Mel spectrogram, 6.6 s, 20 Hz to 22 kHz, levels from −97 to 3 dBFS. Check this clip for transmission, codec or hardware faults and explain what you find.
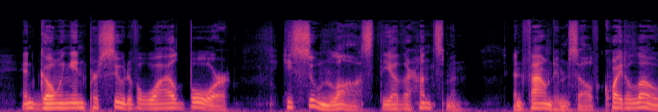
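One transmission fault is audible. Overlapping chunks occur from 2.22 to 2.24 s: the audio was handled in pieces about 2.5 s long, and the next piece began before the previous one had finished, so the join carries a duplicated slice. About 23 ms of speech is played twice back to back, which lands as a brief stutter.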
